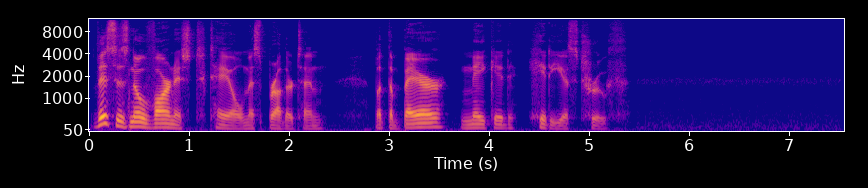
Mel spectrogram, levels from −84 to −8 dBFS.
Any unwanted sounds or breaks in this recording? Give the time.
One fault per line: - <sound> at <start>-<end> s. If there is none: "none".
none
